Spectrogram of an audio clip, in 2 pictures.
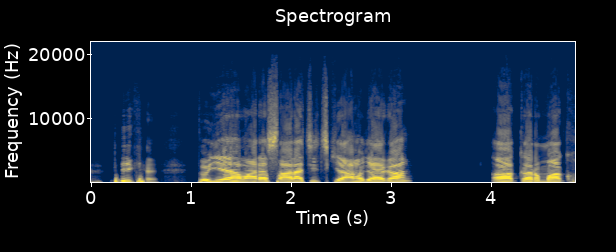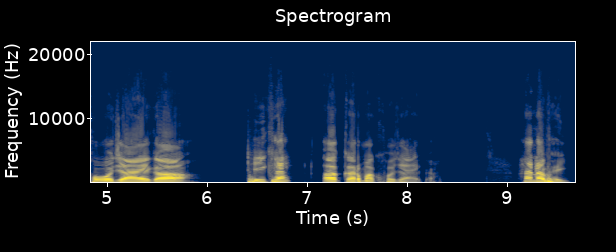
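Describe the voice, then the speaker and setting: A man with a high, smooth voice teaches a grammar lesson for exam prep. He speaks slowly and keeps quizzing his students, repeating each word. The sound is close and dry. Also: lively intonation, fairly bright tone, no room sound. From Chhattisgarh, India. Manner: repetitive, quizzing students with questions.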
